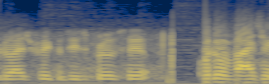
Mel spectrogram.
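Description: Speech over the cockpit headsets, with background music underneath.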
